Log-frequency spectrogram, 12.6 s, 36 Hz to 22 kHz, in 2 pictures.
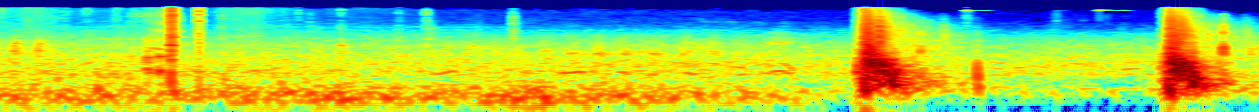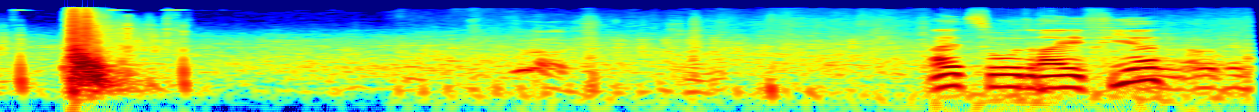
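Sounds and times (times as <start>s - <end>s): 
low noise: 0.0s - 12.5s
handgun shots at a military shooting exercise: 4.4s - 5.0s, 5.9s - 7.4s
speech: 11.0s - 12.5s.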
